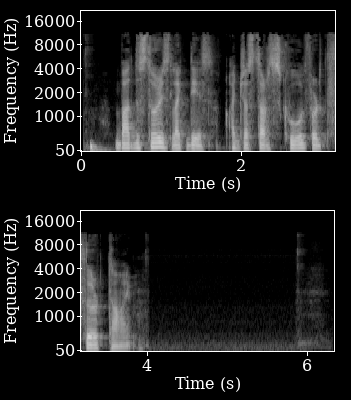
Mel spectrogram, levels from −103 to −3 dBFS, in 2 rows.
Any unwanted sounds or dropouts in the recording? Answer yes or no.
no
